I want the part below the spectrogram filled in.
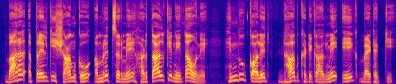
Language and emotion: Hindi, neutral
